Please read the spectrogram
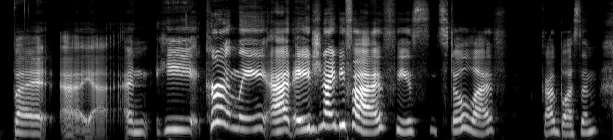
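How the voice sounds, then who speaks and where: Speaking at a fairly slow pace, a woman uses a raised, projected voice with a high pitch, lively intonation and big swings in loudness. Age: 30s. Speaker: podcast guest. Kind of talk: casual chat.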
